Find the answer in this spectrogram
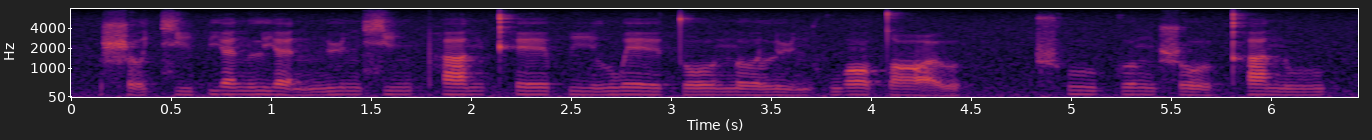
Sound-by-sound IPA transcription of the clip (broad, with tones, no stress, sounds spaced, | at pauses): ʂ ɤ̰˨˩ t͡ɕ i˨˦ p j ɛ˦ n l j ɛ̰˨˩ n n̪ y˥˨ n ɕ i˦ ŋ pʰ a˦ n kʰ e˦ ɪ̯ p i˨˦ l w e˥˨ ɪ̯ t̪ o˦ ʊ̯ n̪ ɤ˨˦ l y̰˨˩ n k w ɔ˥˨ t̪ ɑ̰˨˩ ʊ̯ | ʈ͡ʂʰ u˥˨ k ʊ˥˨ ŋ ʂ o̰˨˩ ʊ̯ kʰ a˥˨ n u˨˦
